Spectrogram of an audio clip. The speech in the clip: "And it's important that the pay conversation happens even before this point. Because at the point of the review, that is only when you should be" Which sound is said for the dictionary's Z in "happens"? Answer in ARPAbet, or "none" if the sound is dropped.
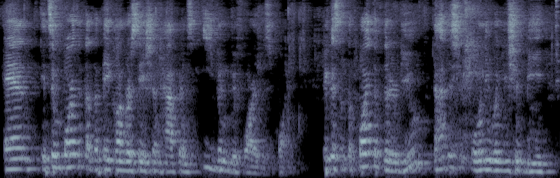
S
